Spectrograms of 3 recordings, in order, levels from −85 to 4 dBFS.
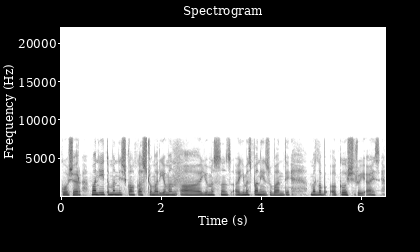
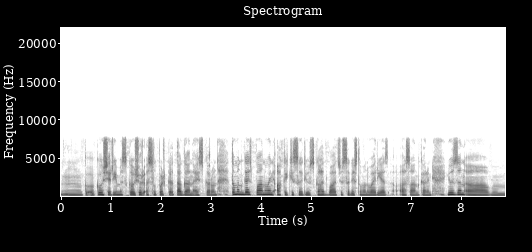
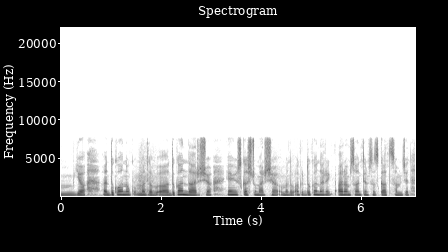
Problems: background sounds at intervals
